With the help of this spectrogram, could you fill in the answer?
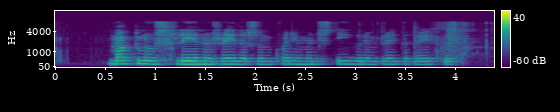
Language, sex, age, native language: Icelandic, male, 11, Icelandic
